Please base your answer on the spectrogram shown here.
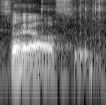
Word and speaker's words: Syosset: Syosset.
